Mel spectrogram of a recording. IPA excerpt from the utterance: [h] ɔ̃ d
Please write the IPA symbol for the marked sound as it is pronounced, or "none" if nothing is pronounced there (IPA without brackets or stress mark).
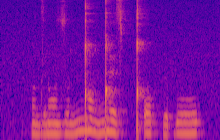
h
